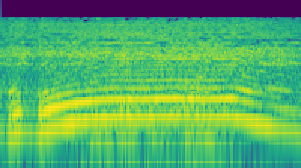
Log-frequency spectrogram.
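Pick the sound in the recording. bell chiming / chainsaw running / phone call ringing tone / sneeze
chainsaw running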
